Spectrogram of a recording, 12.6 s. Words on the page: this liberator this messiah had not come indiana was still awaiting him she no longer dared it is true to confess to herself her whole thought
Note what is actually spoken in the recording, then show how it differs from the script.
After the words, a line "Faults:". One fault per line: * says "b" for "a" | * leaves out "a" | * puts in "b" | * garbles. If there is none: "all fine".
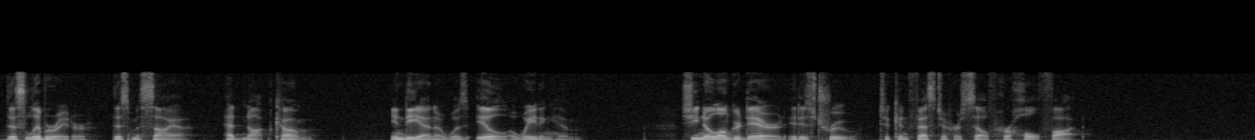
this liberator this messiah had not come indiana was ill awaiting him she no longer dared it is true to confess to herself her whole thought
Faults:
* says "ill" for "still"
